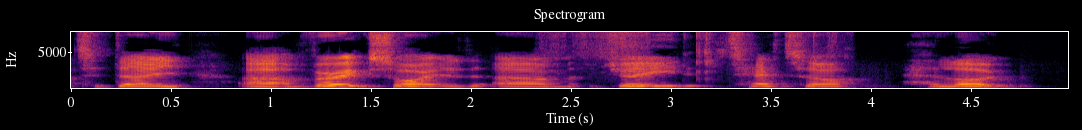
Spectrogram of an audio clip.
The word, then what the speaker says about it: Teta: No one hold this against me, but my name is Italian, Teta. So the pronunciation is Teta. Yeah. But in Spanish, Teta is slang for breast, and so I think they changed the name when I came to the United States to Teta.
